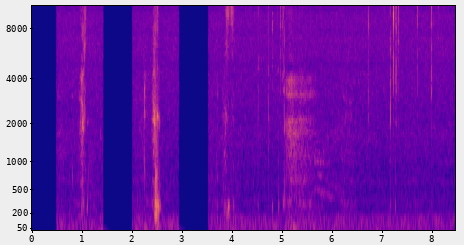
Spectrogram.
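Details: Violent, loud, silent and minute hiccups recorded 8/9/19, lasting 13 hours 20 minutes after breakfast, lunch and a cup of soda after dinner: brief abrupt gulping bursts, one much louder, separated by pauses over low room hum.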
